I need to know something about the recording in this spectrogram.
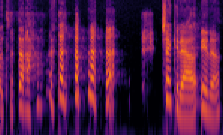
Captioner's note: everybody laughing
